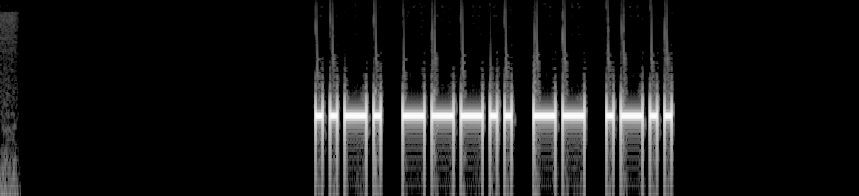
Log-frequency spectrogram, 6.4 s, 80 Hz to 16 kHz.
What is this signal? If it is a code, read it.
Morse code, heard as a keyed tone, about 21 wpm, 700 Hz. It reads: F8ML
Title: DXCC-100 Call Signs - 4 Characters - 22wpm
